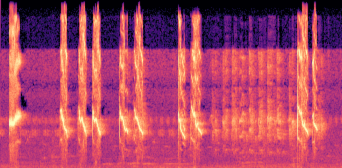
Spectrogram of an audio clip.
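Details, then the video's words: Oriental white-eye lure recording meant to prompt singing: about ten high, sharp descending whistles, often paired, delivered in bursts with faint twittering and a quieter gap before a final pair. "Pancingan Burung Pleci Agar Cepat Ngalas & Buka Paruh Maksimal"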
